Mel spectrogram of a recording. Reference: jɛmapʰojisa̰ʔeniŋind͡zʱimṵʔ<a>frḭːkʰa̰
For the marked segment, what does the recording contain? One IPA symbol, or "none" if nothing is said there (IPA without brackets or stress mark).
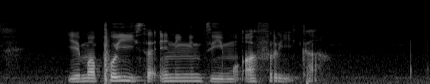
a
